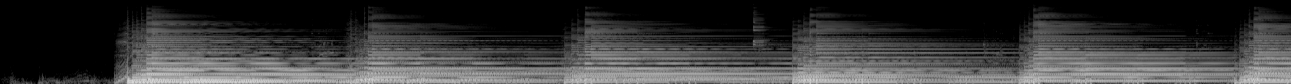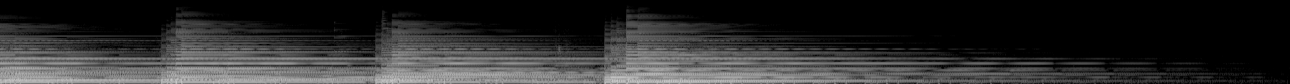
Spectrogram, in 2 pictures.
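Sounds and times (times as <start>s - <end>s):
Harley Benton TravelMate electric guitar with delay: 1.2s - 21.7s.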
